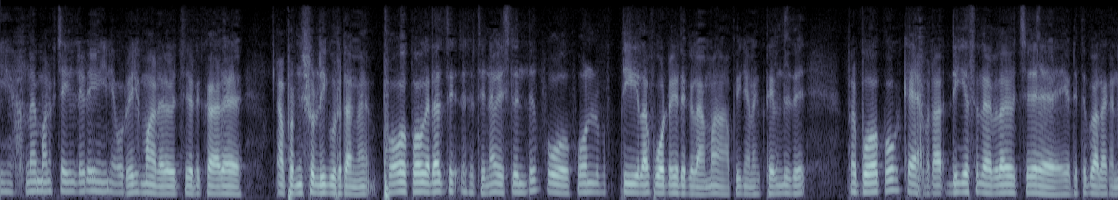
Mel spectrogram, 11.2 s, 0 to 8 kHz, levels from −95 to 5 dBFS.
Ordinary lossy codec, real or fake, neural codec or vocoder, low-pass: MP3, 48 kbps; fake; codec, 16 kHz in and 24 kHz out, 0.8 kbps, FocalCodec, streaming, 65536 codes; 7.2 kHz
